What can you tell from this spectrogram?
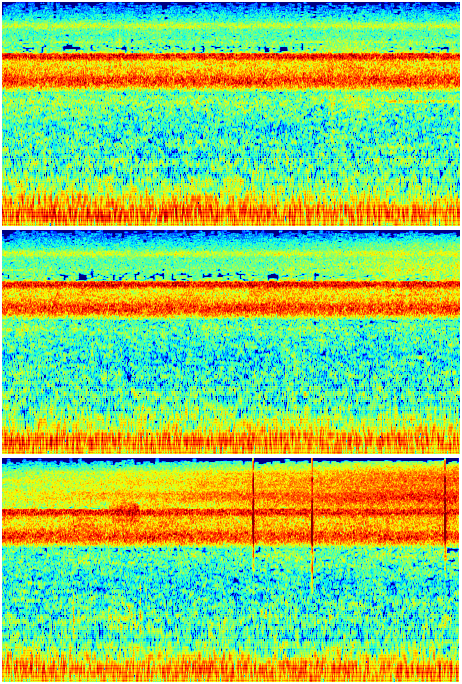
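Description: Steady high-pitched drone of insects, two even unbroken bands of sound over a low rumble, with two sharp clicks near the end.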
